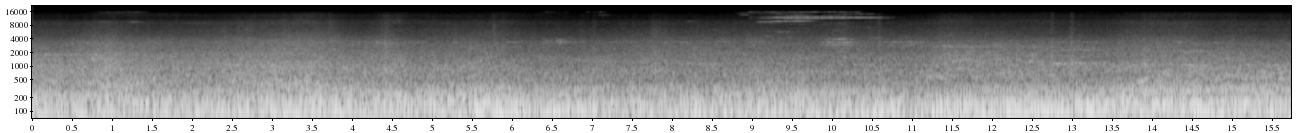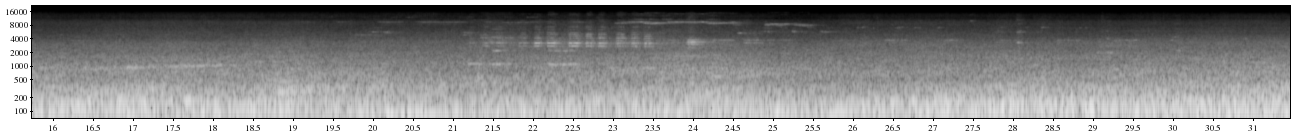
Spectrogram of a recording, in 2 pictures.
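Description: Steady city street traffic, mostly motorbikes and cars running past, a continuous low rumble. A brief run of high-pitched beeping sounds about three-quarters of the way through.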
